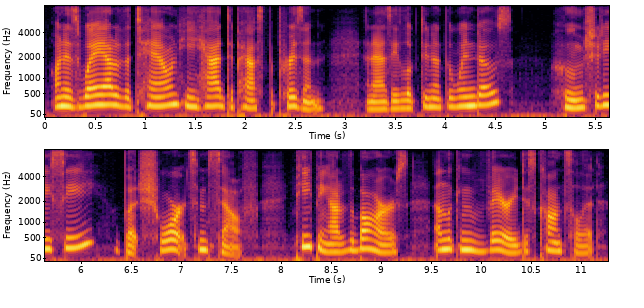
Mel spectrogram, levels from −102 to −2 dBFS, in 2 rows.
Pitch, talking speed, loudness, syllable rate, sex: 200 Hz, 195 wpm, -18 LUFS, 5.1 syllables/s, female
